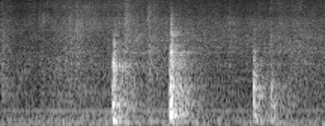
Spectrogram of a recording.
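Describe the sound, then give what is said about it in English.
Mexican chicken sizzles softly in a pan, a steady low hiss broken by three short scraping bursts from stirring. No one speaks. “All right, so this chicken is cooking pretty good.”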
